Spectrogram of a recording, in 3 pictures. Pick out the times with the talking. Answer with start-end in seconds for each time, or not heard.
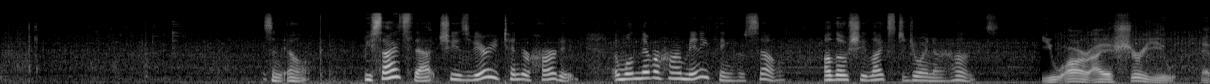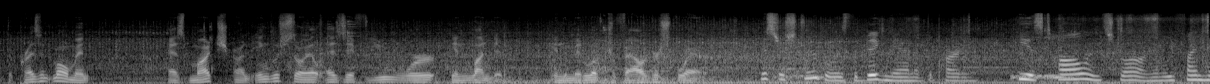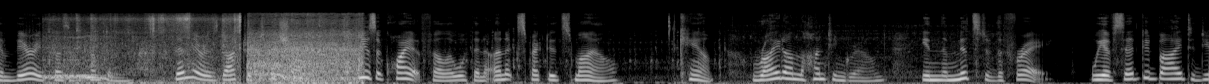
2.6-13.2, 13.8-36.2.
